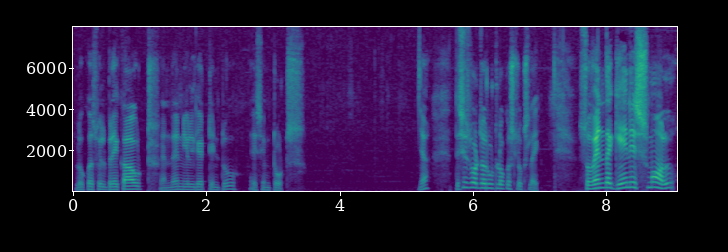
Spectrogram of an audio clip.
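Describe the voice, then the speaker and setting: Male lecturer, North Indian accent, informal think-aloud teaching, crisp voice, dry close sound. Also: fairly high pitch, unhurried, pauses often, no echo. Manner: informal, thinking aloud, mixing in Hindi asides. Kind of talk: technical lecture with handwritten working.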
